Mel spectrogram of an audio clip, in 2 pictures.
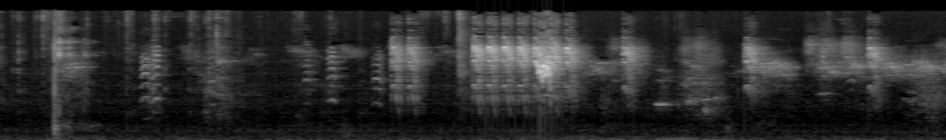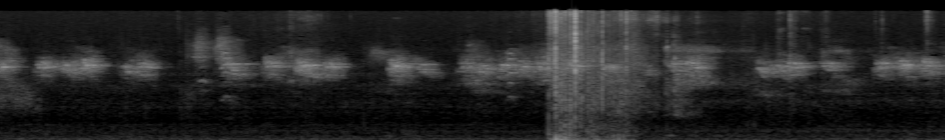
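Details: A lutino budgerigar, out of its cage for the first time, chatters in rapid, scratchy chirps and warbles, with a brief burst of handling noise.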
